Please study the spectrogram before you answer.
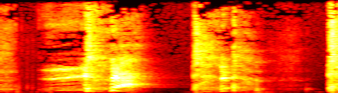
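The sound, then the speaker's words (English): A person coughs in a few harsh, raspy bursts, a long hacking fit followed by a shorter one and the start of another, with brief pauses between. “You know, having a cough really affects your timing.”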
